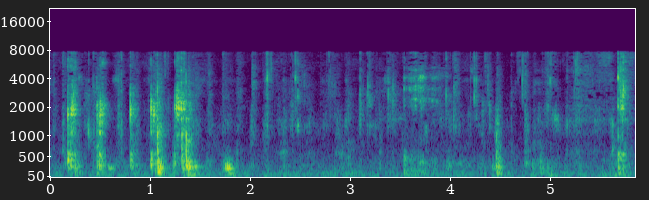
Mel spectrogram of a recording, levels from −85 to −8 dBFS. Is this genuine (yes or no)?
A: yes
